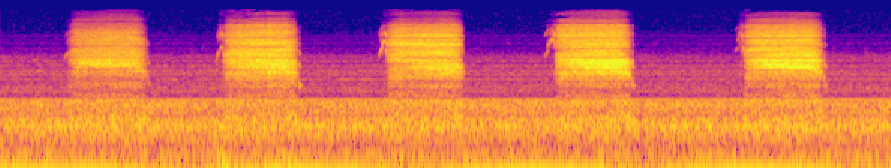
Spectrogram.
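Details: Barn owls at a nest where the family is short of food, giving harsh, breathy hissing bursts of about half a second, five in a row roughly once per second, over a steady low hum.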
